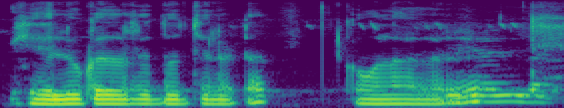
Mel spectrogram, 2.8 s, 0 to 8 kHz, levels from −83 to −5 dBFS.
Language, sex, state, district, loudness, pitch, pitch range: Bengali, male, Tripura, West Tripura, -18 LUFS, 125 Hz, 120-170 Hz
